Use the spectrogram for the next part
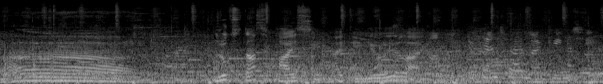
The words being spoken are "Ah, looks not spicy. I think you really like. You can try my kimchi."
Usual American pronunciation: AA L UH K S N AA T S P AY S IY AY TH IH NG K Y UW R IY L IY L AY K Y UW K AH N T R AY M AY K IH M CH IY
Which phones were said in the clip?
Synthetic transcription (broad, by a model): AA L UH K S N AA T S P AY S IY AY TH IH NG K Y UW R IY IY L AY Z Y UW K AH N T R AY M AY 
